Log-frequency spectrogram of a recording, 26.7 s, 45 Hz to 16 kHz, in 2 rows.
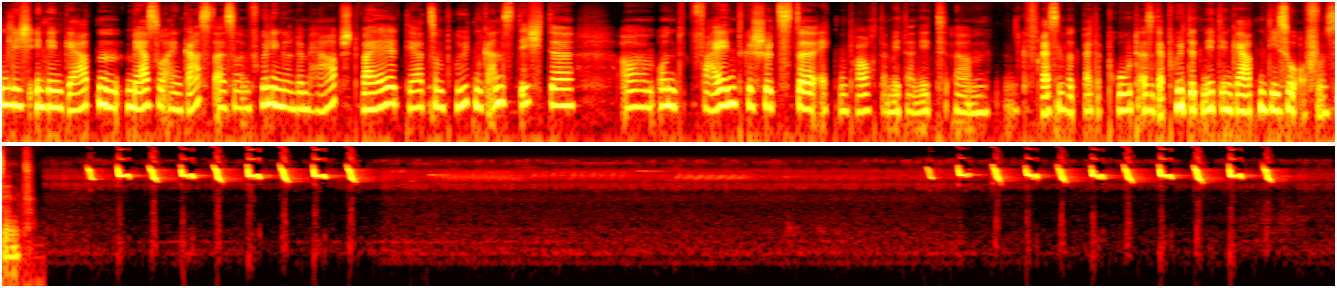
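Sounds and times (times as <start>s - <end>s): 
speech: 0.0s - 13.7s
common chiffchaff singing: 13.9s - 26.6s.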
